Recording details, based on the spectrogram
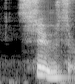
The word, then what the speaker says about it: Seuss: Okay, so it's Zeuss. – Is Zeuss. Correct. It's his mom's maiden name, Seuss or Zeuss, if you will. Uh-huh. And it was supposed to rhyme with voice.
